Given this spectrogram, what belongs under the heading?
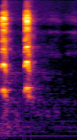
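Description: Two short, bright squeaks from a small squeaky pig-shaped dog toy for a pug puppy, sounding about a quarter second apart and close by, followed by near silence.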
